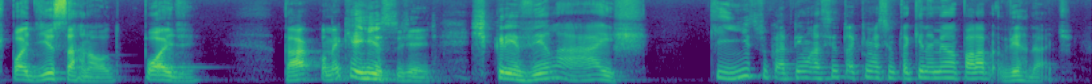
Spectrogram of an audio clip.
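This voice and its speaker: Lively Brazilian man teaching grammar. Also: mid-range voice. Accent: Brazilian Portuguese. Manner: lively, asks the class questions, stretches out example words. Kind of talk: exam-prep grammar lesson.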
